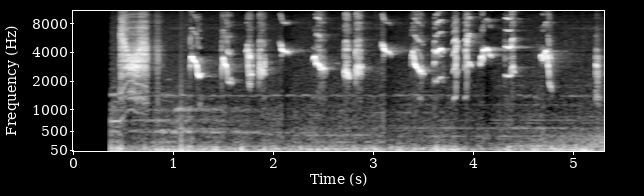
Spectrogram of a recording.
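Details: Long-tailed shrike delivering a busy song full of fill phrases, meant as a lure for other shrikes: an opening harsh burst, then a dense string of short sharp chirps and downslurred whistles, several per second.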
